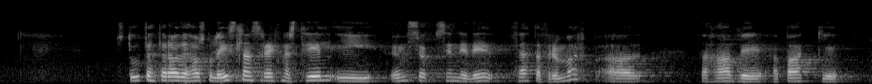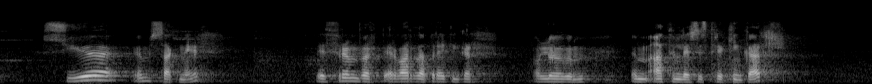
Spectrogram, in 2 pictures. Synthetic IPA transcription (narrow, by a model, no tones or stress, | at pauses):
st̪uːt̪ɛn̥t̪aɾawðɪɦawskoːlaist̪lant̪srejknast̪ʰɪliʏmsœk̚nsɪnːɪvɪðθɛht̪afɾʏmvar̥pa̰ð | θaðɦavɪaðpaːcɪ | sjœːʏ̰msaknɪɾ̥ | vɪðfɾʏmvœr̥pɛ̰ɾvaɾðapɾeːjt̪iŋkaɾ̥ | a̰wlœːɣʏmʏma̰ːt̪ʰʏnlesɪst̪ʰɾɪcːiŋkaɾ̥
